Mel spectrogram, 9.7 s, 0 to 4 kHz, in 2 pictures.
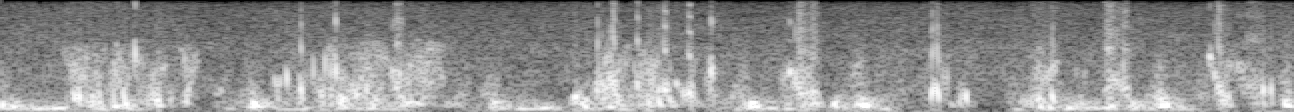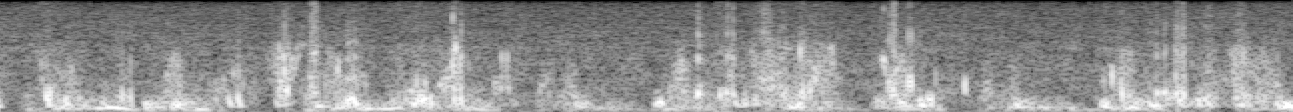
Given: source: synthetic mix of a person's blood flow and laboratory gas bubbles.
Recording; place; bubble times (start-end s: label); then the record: Doppler ultrasound of blood flow; precordium
0.23-0.75 s: bubbles
1.01-1.75 s: bubbles
2.11-2.71 s: bubbles
2.79-3.10 s: bubbles
3.46-3.67 s: bubbles
3.81-4.10 s: bubbles
4.13-4.25 s: bubbles
4.51-4.88 s: bubbles
4.98-5.18 s: bubbles
5.21-5.36 s: bubbles
5.68-6.24 s: bubbles
6.30-6.79 s: bubbles
7.44-8.01 s: bubbles
8.13-8.38 s: bubbles
8.45-8.51 s: bubbles
8.95-9.65 s: bubbles
From the record:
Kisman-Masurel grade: 342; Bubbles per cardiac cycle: rolling drumbeat, 9 or more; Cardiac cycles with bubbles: 100%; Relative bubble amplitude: moderate (0.250 to 0.450); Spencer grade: 3 (all of the cardiac periods contain showers or single bubble signals, but not dominating or overriding the cardiac motion signals); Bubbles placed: only in the low amplitude regions of the cardiac cycle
